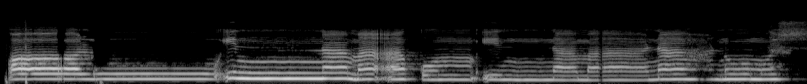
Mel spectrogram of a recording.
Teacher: Taknya dibaca panjang, ada fathah ketemu alif.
